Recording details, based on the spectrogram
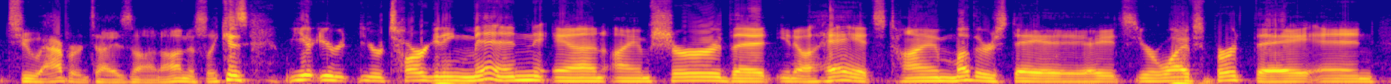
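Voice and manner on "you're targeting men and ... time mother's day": normal talking voice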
